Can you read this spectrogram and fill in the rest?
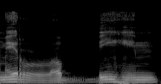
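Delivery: من ربہم with noon merged into ra, no nasal; slow recitation. Shown as a demonstration. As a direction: chant it slowly, merging the noon. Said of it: "یہاں پہ را کے ساتھ ادغام ہے".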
